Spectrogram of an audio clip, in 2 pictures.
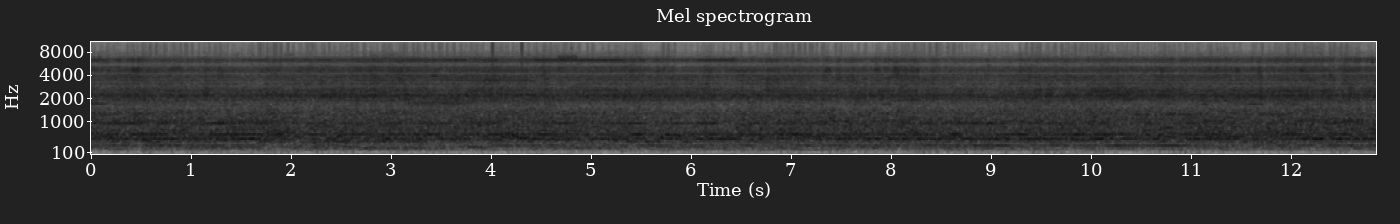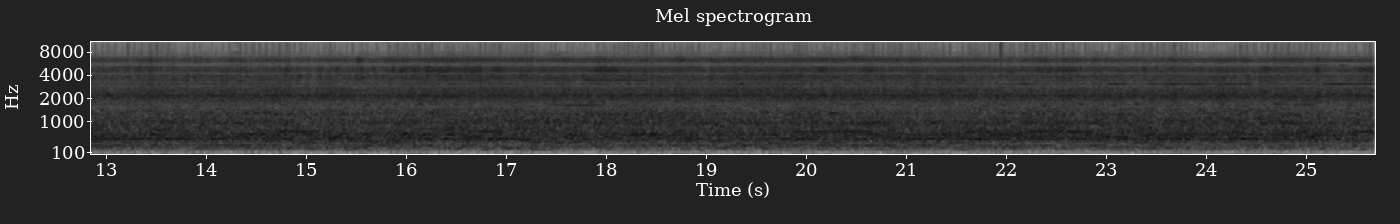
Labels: Is the sound nearby?
yes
